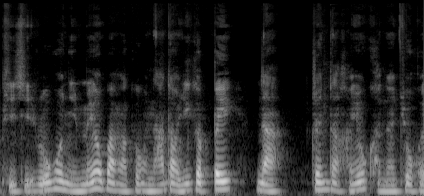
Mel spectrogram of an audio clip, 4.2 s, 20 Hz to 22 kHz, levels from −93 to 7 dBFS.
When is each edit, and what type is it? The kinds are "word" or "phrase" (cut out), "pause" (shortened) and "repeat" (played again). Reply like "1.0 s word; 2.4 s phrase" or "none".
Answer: 2.4 s pause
